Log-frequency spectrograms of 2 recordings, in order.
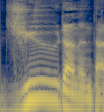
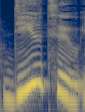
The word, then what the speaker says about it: due: 아, 그냥 참고로 그 Jew라는 단어 D-U-E. – Mm-hmm. – Yeah, in Britain we usually pronounce that D-U as a J almost.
